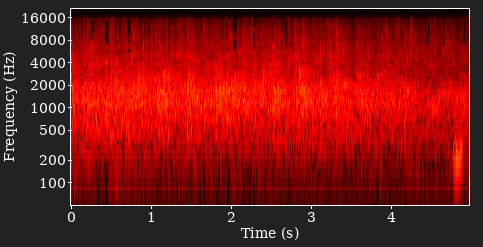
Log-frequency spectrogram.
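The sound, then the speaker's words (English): An audience applauds steadily for graduates at the beginning of a service, as the graduates come up to get a gift: a dense, even wash of many hands clapping that holds at a consistent loudness for several seconds with no voices standing out. “I think we clap for our graduates at the beginning part of the service.”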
